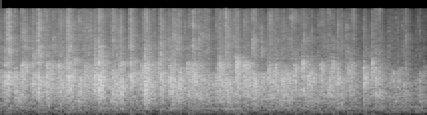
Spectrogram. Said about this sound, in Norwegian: Eh, velkommen til dere. Jeg vil gi dem applaus.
